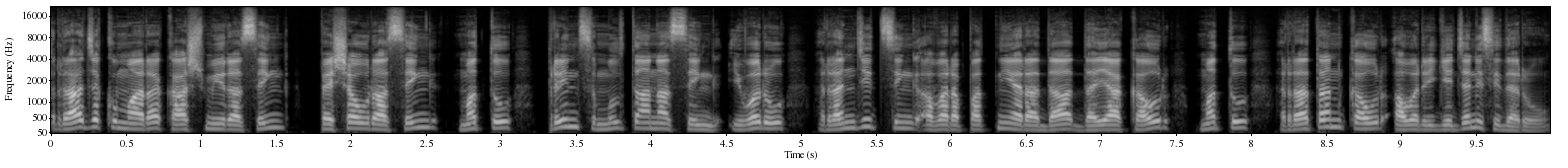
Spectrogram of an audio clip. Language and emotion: Kannada, neutral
